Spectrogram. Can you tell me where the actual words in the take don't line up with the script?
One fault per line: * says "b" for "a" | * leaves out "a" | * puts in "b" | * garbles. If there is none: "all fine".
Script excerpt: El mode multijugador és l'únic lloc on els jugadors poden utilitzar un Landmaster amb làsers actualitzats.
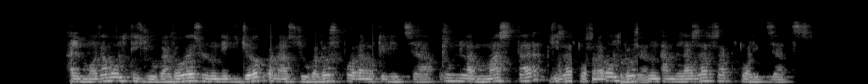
* garbles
